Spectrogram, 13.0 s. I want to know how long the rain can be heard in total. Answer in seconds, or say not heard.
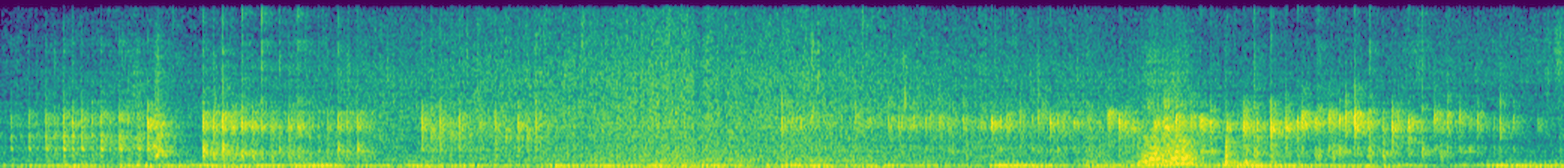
13 s.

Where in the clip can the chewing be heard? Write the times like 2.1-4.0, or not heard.
not heard.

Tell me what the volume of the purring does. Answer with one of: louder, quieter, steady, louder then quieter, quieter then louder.
steady.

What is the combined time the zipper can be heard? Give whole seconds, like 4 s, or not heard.
2 s.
